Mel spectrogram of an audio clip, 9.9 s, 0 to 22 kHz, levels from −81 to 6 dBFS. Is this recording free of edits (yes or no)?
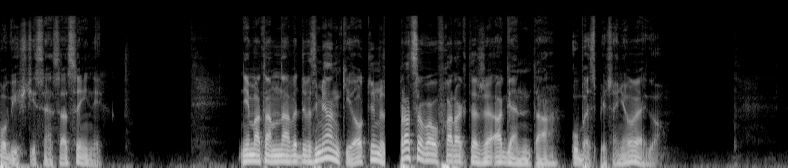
no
